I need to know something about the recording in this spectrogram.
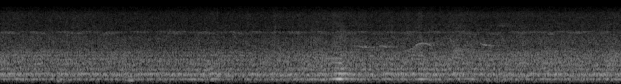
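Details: Continuous bee buzzing: a thick, even hum of many wings, with a brief louder pass near the middle and faint chirps of small birds in the background.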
